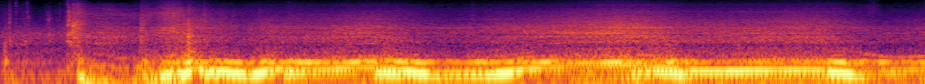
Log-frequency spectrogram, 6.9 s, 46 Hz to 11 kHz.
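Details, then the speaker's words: Manual Holden Commodore SS V8 that was towed home, battery just reconnected; lumpy idle surging and sagging as if dying, dash and tacho freaking out; owner suspects a fried alternator, no charge; rough running. "okay it's running now I think the alternator's gone I think it might be the alternator system check okay I wonder if the alternator like smoked and fried it"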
